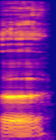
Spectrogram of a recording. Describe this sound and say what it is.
Sound effects > Human sounds and actions
HMNBurp-Blue Snowball Microphone Low, Throaty Nicholas Judy TDC
A low and throaty burp.
belch, low, Blue-brand, throaty, Blue-Snowball, burp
